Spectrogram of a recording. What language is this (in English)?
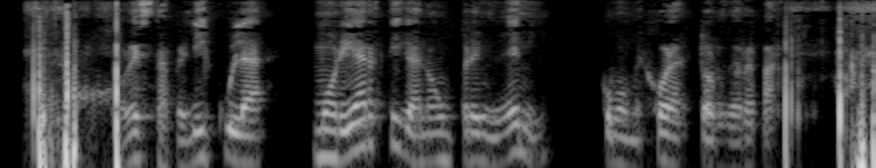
Spanish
